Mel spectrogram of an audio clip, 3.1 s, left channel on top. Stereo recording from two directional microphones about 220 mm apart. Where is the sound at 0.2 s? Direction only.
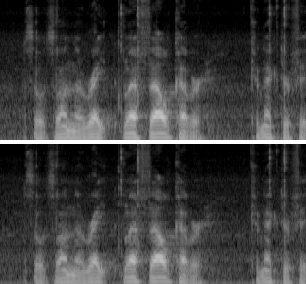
15° left (ahead or behind).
